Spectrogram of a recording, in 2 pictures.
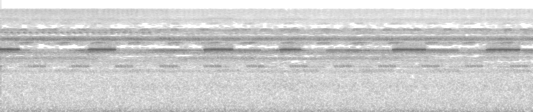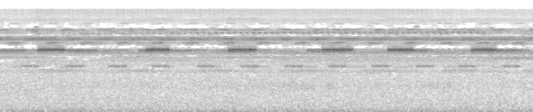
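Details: Crickets chirping in a peaceful park as evening unfolds: steady high trills layered with pulsed chirps repeating roughly every second, forming a dense continuous chorus over faint low background rumble.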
